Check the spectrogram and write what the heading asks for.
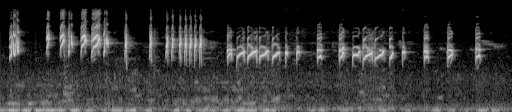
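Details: Long-tailed shrike (pentet, cendet) singing vigorously, used as a lure to make other shrikes answer: a rapid, chattering run of short high chirps and twittery notes, bursts of quick repeated syllables, a low hum beneath.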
